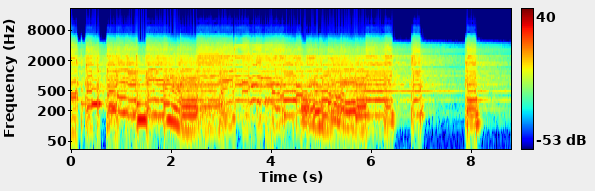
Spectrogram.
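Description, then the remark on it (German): An electric guitar plays through a Lush Spring spring reverb pedal, with a steady run of chords and notes ringing into a wash of echo. It thins out, then one last strum rings and fades. “Ich habe hier jetzt so einen Lush Spring.”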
